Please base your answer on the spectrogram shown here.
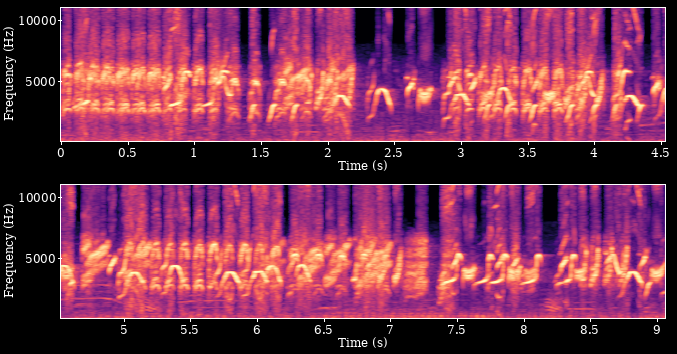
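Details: Green leafbird singing in the wild, offered as an original lure song. High, sweet slurred whistles and quick chips pour out nonstop, a rich jumble of notes with only short breaks.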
